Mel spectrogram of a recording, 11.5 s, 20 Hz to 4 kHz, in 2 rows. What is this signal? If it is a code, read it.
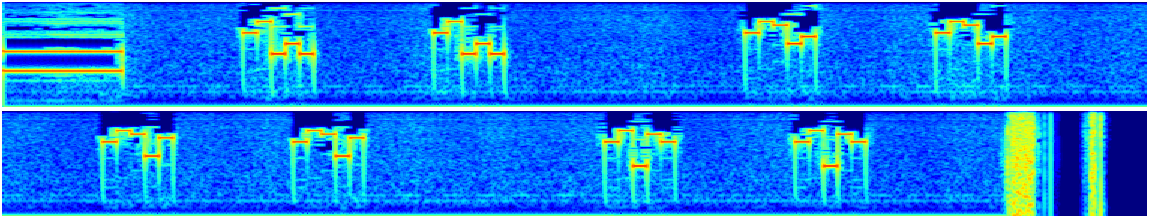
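Five-tone selective call (ZVEI), heard as quick runs of five tones, tones of about 70 ms. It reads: 88252 88252 88057 88057 88049 88049 88108 88108
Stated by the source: ZVEI five-tone call 88191 received by SDR.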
